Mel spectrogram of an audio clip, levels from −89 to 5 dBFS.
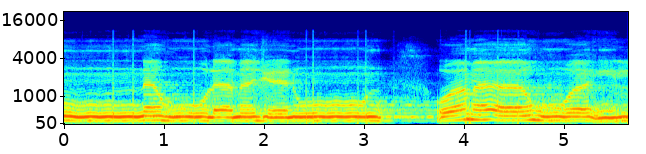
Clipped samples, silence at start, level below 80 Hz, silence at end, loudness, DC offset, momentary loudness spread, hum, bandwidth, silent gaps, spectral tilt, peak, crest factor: under 0.1%; 0 s; -48 dBFS; 0 s; -17 LUFS; under 0.1%; 4 LU; none; 8.2 kHz; none; -7.5 dB/octave; -10 dBFS; 8 dB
